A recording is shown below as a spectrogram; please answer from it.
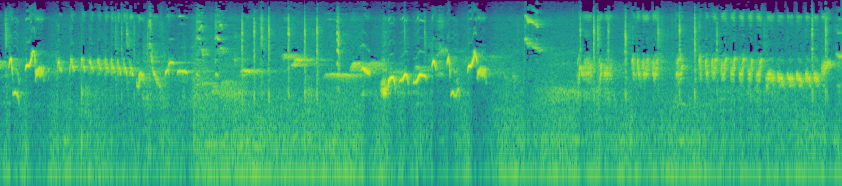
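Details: Medan white-rumped shama in vigorous song, mixing rapid repeated chattering notes, looping whistles and harsh squawky bursts in a nonstop varied stream, with a steady low hum underneath.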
